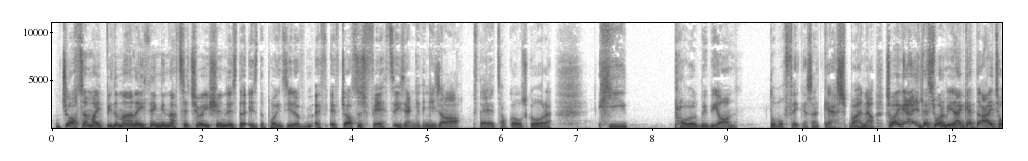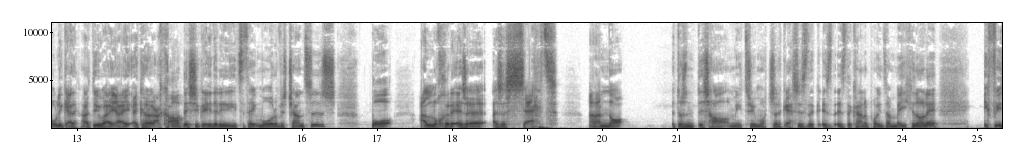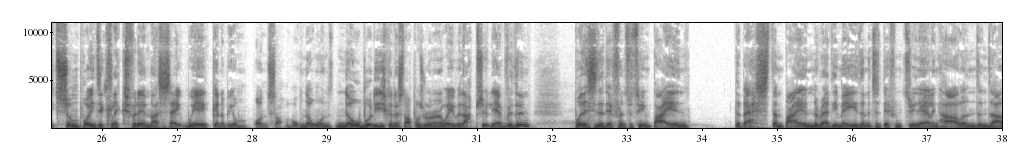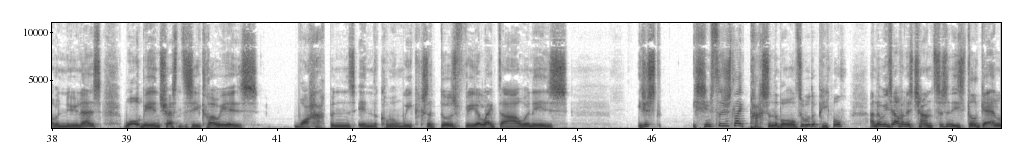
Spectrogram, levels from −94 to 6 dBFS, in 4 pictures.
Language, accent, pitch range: English, British, 100-140 Hz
